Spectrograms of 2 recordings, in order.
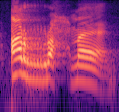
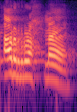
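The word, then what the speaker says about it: الرحمن: As opposed to those people who improperly pronounce the raw. And they push it too close and the tongue touches the teeth. Ar-Rahman. No, we don't say that. We say Ar-Rahman.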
